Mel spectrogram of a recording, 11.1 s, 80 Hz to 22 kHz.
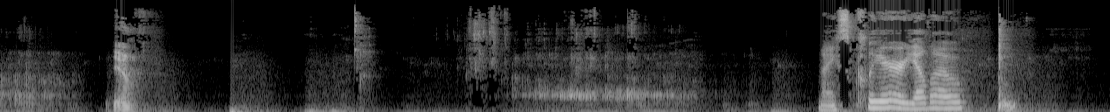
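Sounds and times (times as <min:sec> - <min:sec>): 
speech: 0:01.1 - 0:01.5, 0:08.2 - 0:10.2
pilsner beer pouring from a can into a glass: 0:04.4 - 0:07.2.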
